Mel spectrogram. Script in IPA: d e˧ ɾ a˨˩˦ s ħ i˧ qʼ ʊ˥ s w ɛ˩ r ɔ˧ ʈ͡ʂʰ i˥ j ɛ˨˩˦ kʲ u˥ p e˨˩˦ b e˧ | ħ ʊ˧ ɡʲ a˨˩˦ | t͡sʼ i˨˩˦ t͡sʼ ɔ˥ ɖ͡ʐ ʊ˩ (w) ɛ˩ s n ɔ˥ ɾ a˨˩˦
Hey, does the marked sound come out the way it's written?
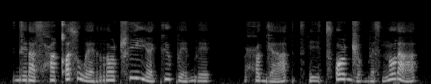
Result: no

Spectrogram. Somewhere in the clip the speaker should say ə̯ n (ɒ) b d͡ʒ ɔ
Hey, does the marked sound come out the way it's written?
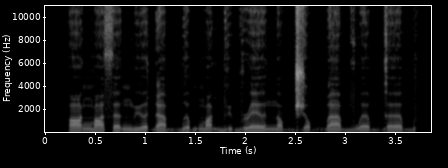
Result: yes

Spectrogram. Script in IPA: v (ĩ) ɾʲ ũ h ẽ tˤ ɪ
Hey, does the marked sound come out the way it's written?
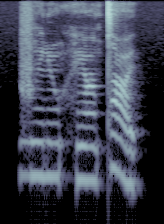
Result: yes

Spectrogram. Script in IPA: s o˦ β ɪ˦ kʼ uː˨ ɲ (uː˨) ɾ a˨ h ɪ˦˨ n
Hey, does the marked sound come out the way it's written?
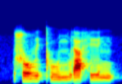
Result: no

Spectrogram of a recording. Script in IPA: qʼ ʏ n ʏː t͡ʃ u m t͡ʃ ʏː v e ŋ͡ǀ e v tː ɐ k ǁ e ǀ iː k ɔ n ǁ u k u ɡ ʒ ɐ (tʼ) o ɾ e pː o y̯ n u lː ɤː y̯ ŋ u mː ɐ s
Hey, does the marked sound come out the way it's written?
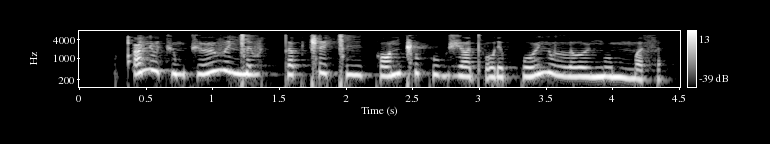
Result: yes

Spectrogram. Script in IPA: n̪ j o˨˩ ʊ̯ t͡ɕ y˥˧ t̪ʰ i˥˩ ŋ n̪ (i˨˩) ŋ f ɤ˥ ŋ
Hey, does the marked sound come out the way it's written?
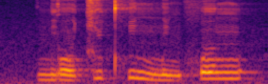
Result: yes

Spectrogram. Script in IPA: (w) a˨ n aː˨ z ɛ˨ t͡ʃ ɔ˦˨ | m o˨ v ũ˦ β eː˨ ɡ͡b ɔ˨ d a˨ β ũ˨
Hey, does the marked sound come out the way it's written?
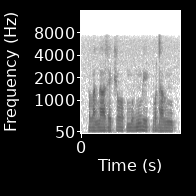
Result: no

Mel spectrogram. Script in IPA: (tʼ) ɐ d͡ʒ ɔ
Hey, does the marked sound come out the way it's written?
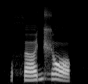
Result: no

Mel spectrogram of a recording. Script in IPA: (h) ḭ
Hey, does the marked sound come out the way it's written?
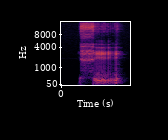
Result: yes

